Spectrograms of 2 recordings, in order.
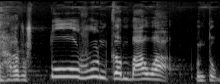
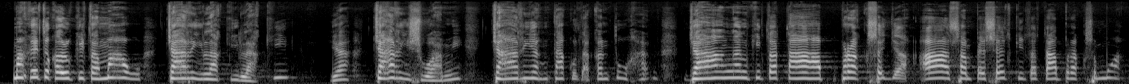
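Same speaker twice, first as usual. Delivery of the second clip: raised, high exhorting voice; loud pulpit appeal; preaching; 6 semitones higher, 3 dB louder than usual. Acted. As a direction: urge the congregation loudly.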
